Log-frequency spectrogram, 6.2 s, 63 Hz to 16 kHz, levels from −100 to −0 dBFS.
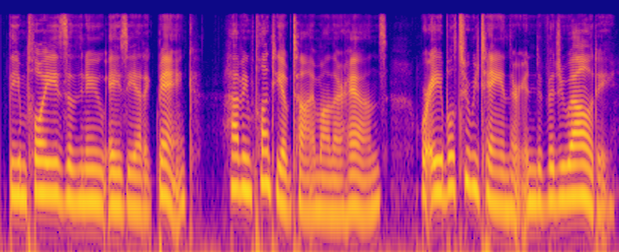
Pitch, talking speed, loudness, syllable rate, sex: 195 Hz, 195 wpm, -16 LUFS, 6.2 syllables/s, female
